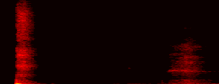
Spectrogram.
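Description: A man's breathing into a close desk microphone between sentences: a brief breath noise just after the start, then a quick intake of breath near the end, with dead silence between.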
